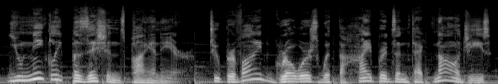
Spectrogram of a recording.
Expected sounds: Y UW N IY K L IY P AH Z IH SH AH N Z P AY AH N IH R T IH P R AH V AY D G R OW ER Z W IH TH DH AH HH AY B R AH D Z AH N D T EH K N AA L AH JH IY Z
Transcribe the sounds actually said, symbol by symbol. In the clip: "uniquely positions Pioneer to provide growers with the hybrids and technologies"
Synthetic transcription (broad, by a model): Y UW N IY K L IY P AH Z IH SH AH N Z P AY AH N IH R T IH P R AH V AY D G R OW ER Z W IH DH AH HH AY B R AH D Z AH N T EH K N AA L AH JH IY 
